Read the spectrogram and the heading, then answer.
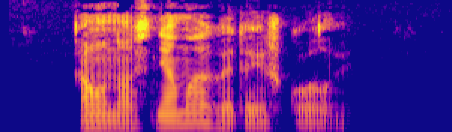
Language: Belarusian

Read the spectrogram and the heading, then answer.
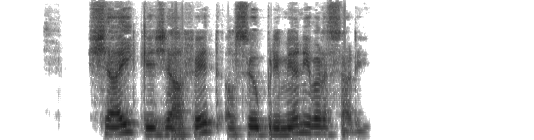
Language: Catalan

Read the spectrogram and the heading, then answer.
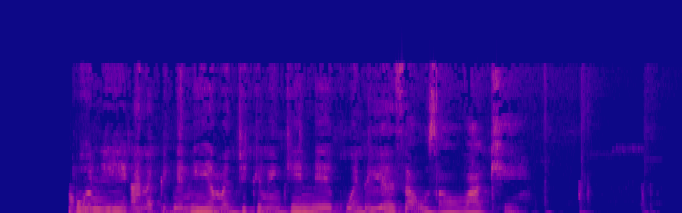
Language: Swahili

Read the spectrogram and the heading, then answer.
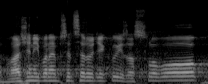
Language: Czech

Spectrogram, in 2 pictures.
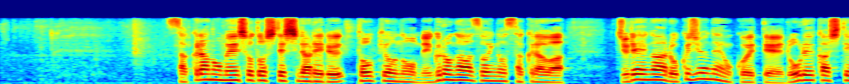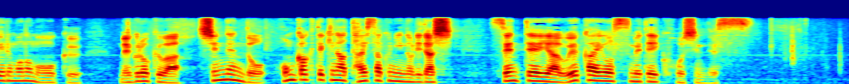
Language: Japanese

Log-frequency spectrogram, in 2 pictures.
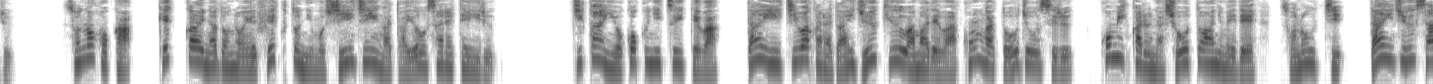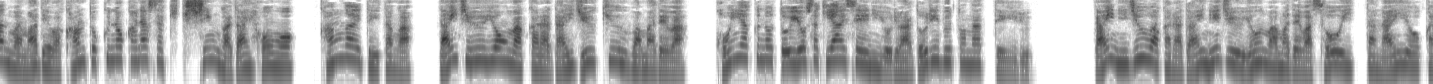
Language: Japanese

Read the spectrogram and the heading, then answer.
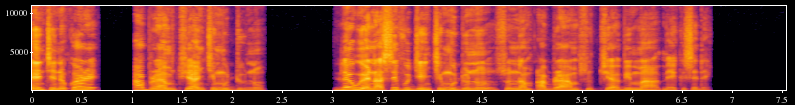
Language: Akan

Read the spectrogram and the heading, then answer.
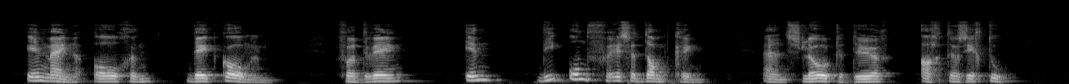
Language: Dutch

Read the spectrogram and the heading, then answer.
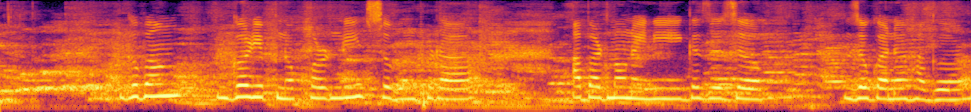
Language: Bodo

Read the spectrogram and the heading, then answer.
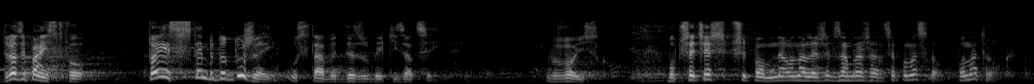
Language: Polish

